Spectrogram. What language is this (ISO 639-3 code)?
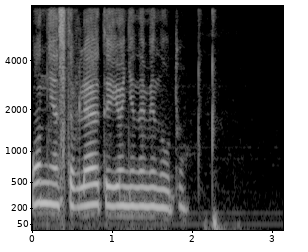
rus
